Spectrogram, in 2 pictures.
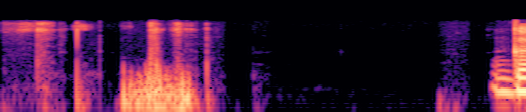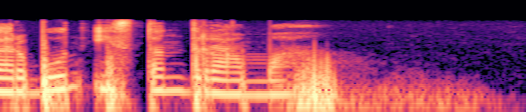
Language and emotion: Russian, neutral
